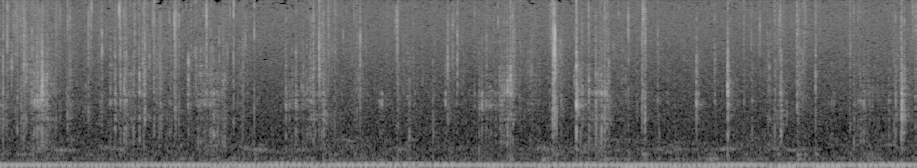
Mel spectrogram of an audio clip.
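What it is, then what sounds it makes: Dry bar soap being cut. A small leftover piece of dry yellow bar soap, held in the fingers, is cut and scraped with a box-cutter blade. It makes a rapid series of crisp, crinkly scraping and crunching clicks that flick up into bright, high tones, over a steady low hum.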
